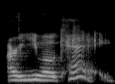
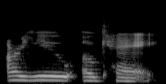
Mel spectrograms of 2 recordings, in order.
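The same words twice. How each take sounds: First: "Are you okay?" with the tune rising up on "okay"; rising question. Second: "Are you okay?" slow, with the tune dropping down on "okay"; falling concern. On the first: Retold or imitated. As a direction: ask "okay" going up at the end, curious. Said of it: "up inflection for curiosity". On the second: Shown as a demonstration. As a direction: let "okay" fall slowly, with concern. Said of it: "down inflection, down inflection for concern".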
